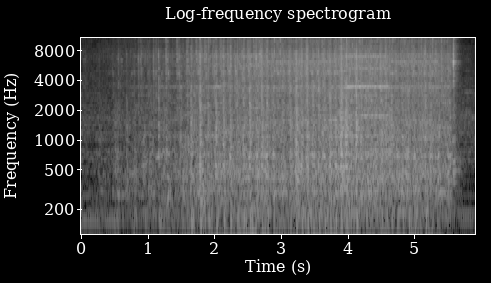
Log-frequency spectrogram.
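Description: An embroidery sewing machine stitches fabric shelves with medium gray thread, a fast, steady mechanical rattle that runs loud and close for about five seconds before stopping abruptly.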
